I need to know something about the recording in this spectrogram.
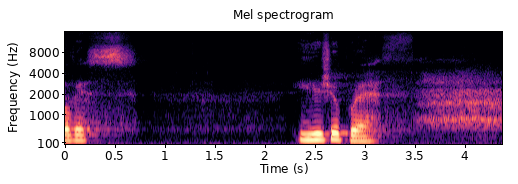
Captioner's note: inhales; exhales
